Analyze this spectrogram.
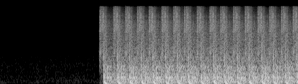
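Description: A machine gun fires a rapid, loud burst.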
